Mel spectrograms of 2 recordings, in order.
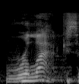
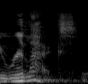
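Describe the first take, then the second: First: Said in the usual way. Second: Dad's relax. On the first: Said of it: "I said the words that my dad used to say". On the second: Retold or imitated. Quoting his dad to Pastor Erin, softer lightly voiced dad. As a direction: hand down dad's calm brush-off. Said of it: "the words that my dad used to say to me".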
